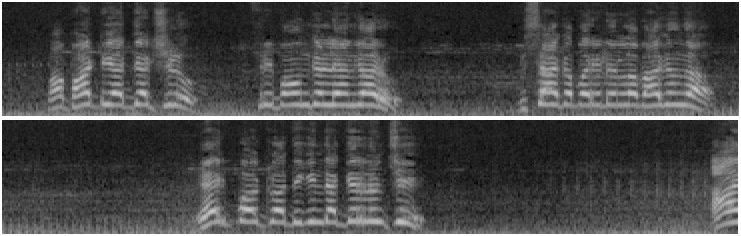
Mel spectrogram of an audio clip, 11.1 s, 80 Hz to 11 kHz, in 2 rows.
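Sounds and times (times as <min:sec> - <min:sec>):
man speaking: 0:00.4 - 0:03.0, 0:03.9 - 0:05.4, 0:07.0 - 0:08.7.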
